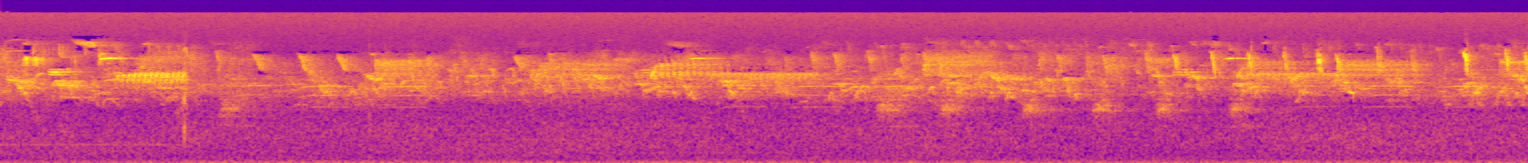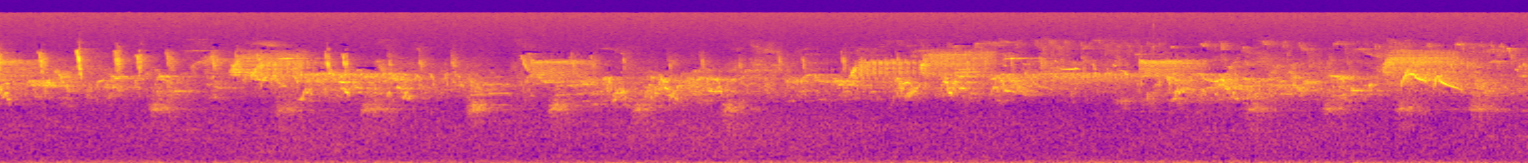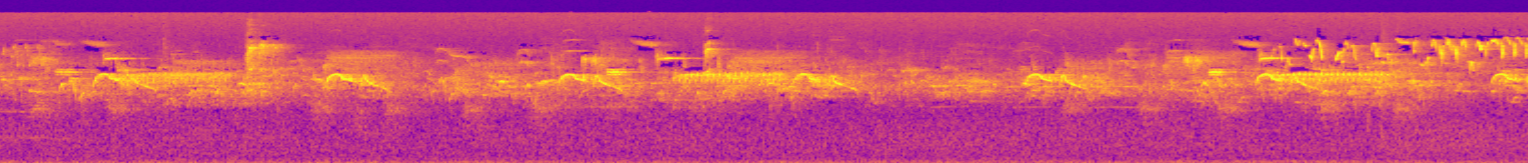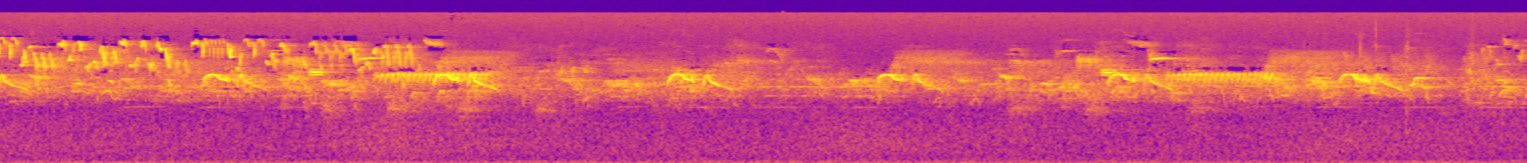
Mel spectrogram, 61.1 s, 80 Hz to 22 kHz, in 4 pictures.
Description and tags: This is a field recording in late May, 2009 off the porch of my cabin located on Lummi Island, Washington State, USA. The woods are filled with a cacophony of migrating and local bird sounds. This is a raw field recording it has not been mixed or overdubbed.
birds, field-recording, washington-state-usa, woods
